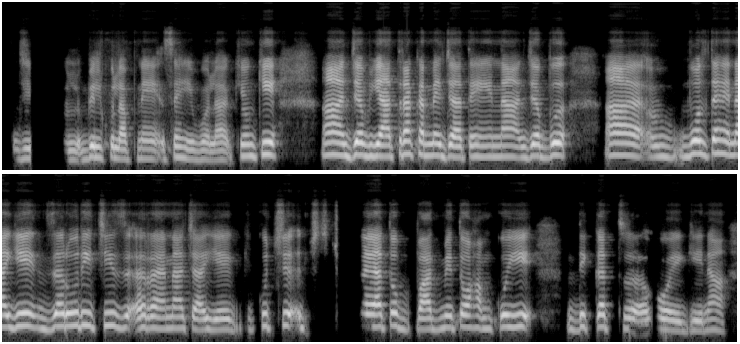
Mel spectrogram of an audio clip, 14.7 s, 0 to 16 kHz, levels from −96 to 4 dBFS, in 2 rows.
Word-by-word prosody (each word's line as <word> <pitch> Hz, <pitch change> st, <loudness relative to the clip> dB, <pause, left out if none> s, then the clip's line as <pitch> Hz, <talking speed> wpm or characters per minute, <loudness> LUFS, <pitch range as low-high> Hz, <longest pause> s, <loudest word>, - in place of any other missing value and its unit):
जी, 180 Hz, +1 st, -6 dB, 0.4 s
bill 160 Hz, -, -5 dB
बिल्कुल, 195 Hz, -2 st, +1 dB
आपने 170 Hz, +1 st, -4 dB
सही 195 Hz, -4 st, -3 dB
बोला, 160 Hz, 0 st, -4 dB
क्योंकि 220 Hz, +5 st, +1 dB, 0.5 s
अ, 240 Hz, 0 st, +5 dB
जब 240 Hz, -3 st, +6 dB
यात्रा 220 Hz, +4 st, +5 dB
करने 230 Hz, -2 st, +3 dB
जाते 210 Hz, 0 st, +2 dB
हैं 205 Hz, 0 st, -4 dB
ना, 210 Hz, -1 st, 0 dB
जब 220 Hz, 0 st, +1 dB
अ, 235 Hz, -2 st, +1 dB, 0.4 s
बोलते 260 Hz, 0 st, +4 dB
हैं 260 Hz, -2 st, +1 dB
ना, 240 Hz, -, +3 dB
ये 245 Hz, +2 st, +3 dB, 0.2 s
ज़रूरी 260 Hz, +2 st, +3 dB
चीज़ 245 Hz, 0 st, -4 dB
अ, 210 Hz, -, 0 dB
रहना 215 Hz, 0 st, -1 dB
चाहिए 195 Hz, -1 st, -2 dB
कि 195 Hz, +2 st, -19 dB
कुछ 255 Hz, 0 st, -6 dB
छ -, -, +4 dB, 0.2 s
छूट -, -, -14 dB, 0.2 s
गया, 245 Hz, -1 st, +6 dB
तो 260 Hz, +2 st, 0 dB, 0.2 s
बाद 200 Hz, -1 st, -1 dB
में 225 Hz, 0 st, -2 dB
तो 240 Hz, 0 st, +1 dB
हमको 220 Hz, 0 st, -3 dB
ये 240 Hz, -, +1 dB, 0.5 s
दिक्कत 240 Hz, -1 st, -3 dB, 0.3 s
होएगी 175 Hz, -2 st, -3 dB
ना। 185 Hz, 0 st, -7 dB
215 Hz, 160 wpm, -21 LUFS, 195-240 Hz, 0.5 s, जब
